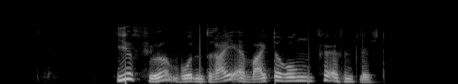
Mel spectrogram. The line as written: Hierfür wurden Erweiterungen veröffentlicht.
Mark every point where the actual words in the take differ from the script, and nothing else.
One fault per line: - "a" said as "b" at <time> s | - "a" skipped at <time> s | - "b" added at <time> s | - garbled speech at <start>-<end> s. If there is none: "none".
- "drei" added at 2.1 s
